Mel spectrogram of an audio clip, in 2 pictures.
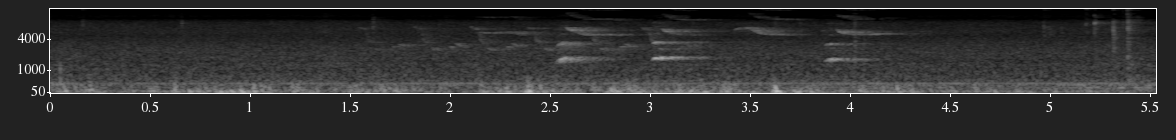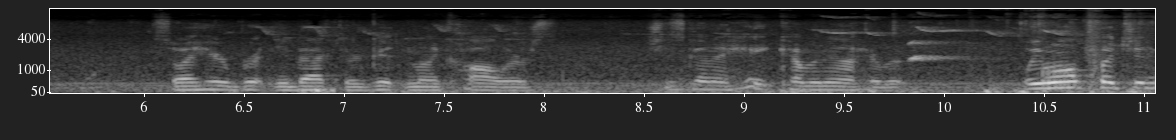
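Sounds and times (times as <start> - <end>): steady low hum: 0.0 - 11.0
small animals chirping: 9.3 - 10.6.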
